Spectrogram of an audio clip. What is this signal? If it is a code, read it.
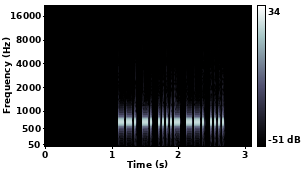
Morse code, heard as a keyed tone, about 39 wpm, 700 Hz. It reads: GN4GH
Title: Code Groups - 5 Letter:Numbers - 40wpm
